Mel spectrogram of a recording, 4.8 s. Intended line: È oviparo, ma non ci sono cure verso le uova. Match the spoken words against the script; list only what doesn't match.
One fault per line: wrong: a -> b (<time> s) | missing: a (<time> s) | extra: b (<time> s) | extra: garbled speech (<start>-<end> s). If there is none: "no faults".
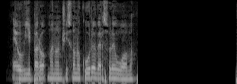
no faults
